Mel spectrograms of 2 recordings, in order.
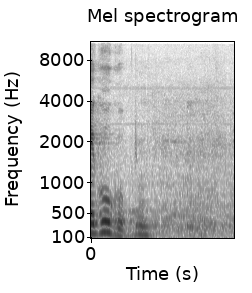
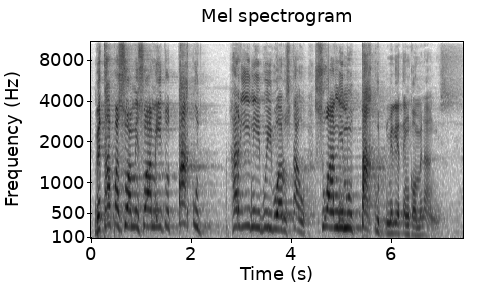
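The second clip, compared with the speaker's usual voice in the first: high, loud, driving sermon voice; fiery pulpit delivery; preaching at full force; 12 semitones higher, 8 dB louder than usual. Acted. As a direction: hammer the point to the mothers.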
